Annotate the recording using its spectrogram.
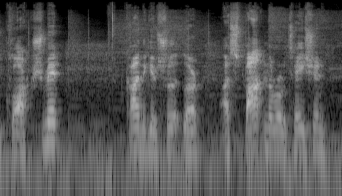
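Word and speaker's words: Schlittler: Up next from the New York Yankees, the rookie just got promoted, had his debut yesterday, Cam Schlitner, Schlitler, as I mispronounced it, rostered already in 21% of leagues.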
